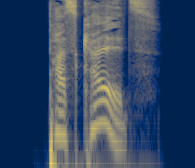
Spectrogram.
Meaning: genitive singular of Pascal
- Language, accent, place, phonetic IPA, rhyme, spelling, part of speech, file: German, Germany, Berlin, [pasˈkals], -als, Pascals, noun, De-Pascals.ogg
